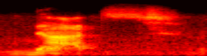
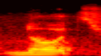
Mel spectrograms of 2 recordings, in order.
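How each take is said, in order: First: The vowel sounds like 'ah'. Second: The vowel sounds like 'oh'. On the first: The speaker calls it right. "O sounds more like alif" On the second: The speaker calls it wrong. "you will not say no, notes, right?"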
